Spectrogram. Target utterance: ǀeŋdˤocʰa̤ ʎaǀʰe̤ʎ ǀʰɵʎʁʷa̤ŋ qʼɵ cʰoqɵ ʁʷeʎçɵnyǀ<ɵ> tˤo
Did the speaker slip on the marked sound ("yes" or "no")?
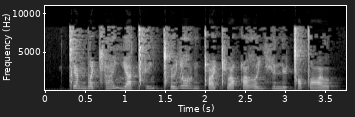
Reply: no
